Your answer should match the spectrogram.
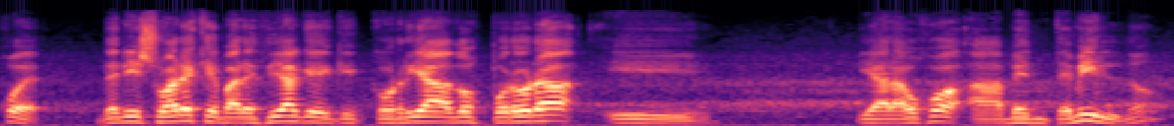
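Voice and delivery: ordinary delivery

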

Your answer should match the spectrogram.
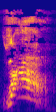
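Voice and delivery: sudden loud high shout to scare; startling boo. Pretend. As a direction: jump out and yell boo. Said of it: "Did I scare you?".

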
